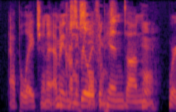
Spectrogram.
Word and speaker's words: Appalachian: People say Appalachian or Appalachian. Oh, okay. When you read it, the pronunciation. Looks like that. Yeah. But generally everyone in the area that we live in says Appalachian.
